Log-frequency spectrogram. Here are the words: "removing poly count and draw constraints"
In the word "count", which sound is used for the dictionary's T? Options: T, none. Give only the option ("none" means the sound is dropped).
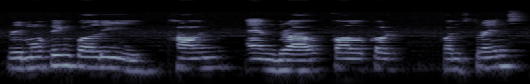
none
